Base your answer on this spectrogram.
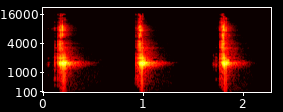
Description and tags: wooden frog fast
A decorative wooden frog bumpy on its back making guiro-like sounds when combing with a wooden rod. Fast rod movement.
Recorded by Sony Xperia C5305.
